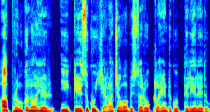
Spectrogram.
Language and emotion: Telugu, fearful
